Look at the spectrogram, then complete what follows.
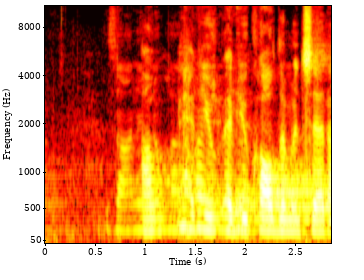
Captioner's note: speaking kurdish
